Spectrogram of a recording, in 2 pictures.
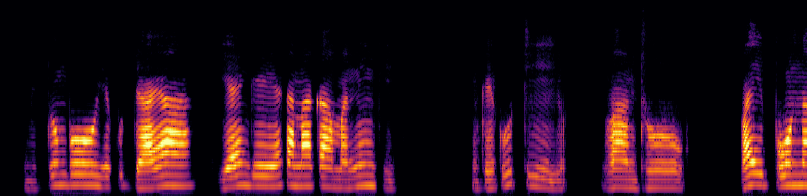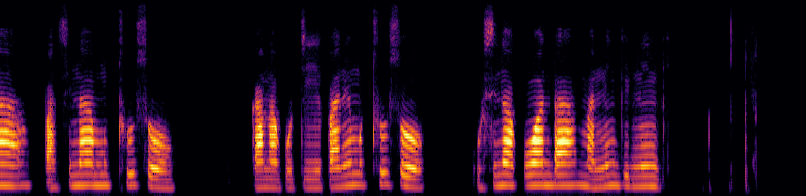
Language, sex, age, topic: Ndau, female, 25-35, health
